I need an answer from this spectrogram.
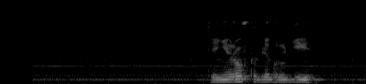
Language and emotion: Russian, neutral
